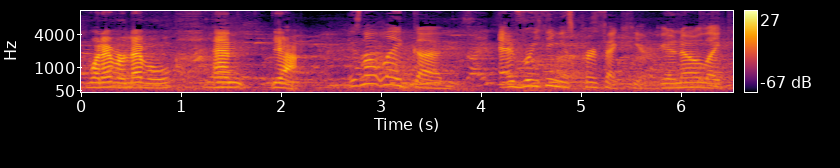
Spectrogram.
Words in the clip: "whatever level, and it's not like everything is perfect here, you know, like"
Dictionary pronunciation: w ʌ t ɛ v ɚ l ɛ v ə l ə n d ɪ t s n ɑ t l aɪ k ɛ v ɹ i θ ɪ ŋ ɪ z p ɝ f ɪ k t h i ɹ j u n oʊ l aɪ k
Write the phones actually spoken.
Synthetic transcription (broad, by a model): w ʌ t ɛ v ɚ l ɛ v l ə n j ɪ t s n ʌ t l aɪ k ɛ v ɹ i θ ɪ ŋ ɪ z p ɝ f ɪ k t h i ɹ j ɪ n oʊ l aɪ k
